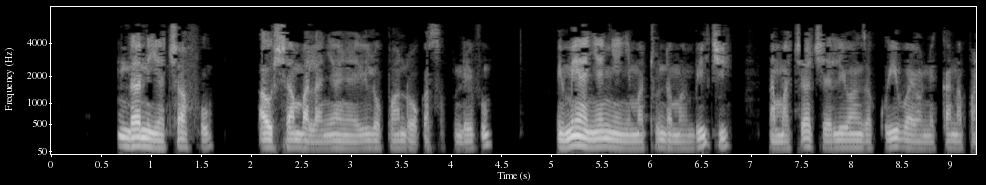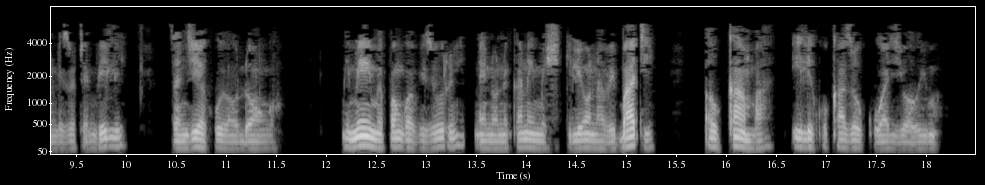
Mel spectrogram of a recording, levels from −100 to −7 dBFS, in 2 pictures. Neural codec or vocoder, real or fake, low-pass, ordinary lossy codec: none; real; 7.2 kHz; MP3, 24 kbps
